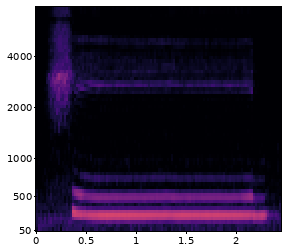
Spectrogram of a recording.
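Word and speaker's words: شين: তাহলে এখানে 4 আলিফ টেনে আমরা এর নাম পড়ব, এই হরফের নাম 4 আলিফ টেনে পড়ব, শিন।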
